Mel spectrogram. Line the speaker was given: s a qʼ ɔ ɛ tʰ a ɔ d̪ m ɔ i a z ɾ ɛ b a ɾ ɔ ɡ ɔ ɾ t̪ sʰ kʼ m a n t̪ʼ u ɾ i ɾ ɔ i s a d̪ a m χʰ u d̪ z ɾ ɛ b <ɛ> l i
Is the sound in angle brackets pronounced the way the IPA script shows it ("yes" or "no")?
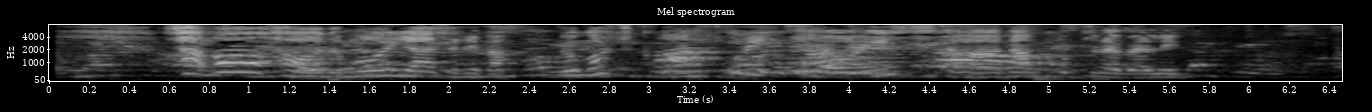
yes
